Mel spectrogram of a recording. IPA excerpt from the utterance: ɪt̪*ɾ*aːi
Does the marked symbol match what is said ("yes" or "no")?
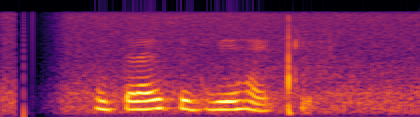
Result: yes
